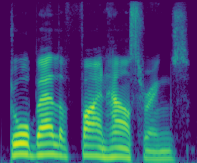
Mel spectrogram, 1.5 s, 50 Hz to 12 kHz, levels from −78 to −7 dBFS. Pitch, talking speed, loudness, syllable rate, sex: 140 Hz, 245 wpm, -18 LUFS, 5.3 syllables/s, male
